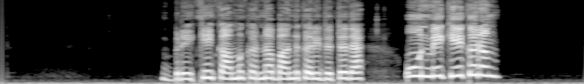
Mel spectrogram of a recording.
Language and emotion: Dogri, fearful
